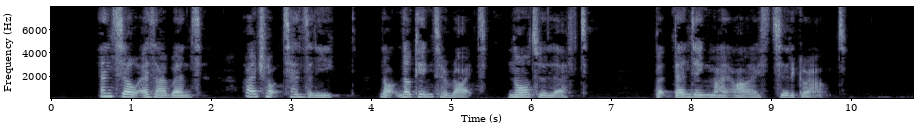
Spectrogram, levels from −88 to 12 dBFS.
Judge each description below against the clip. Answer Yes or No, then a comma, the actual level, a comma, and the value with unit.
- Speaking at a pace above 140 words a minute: No, slow, 135 wpm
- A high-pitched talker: Yes, high, 195 Hz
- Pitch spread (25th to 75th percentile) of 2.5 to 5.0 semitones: Yes, average, 4.4 semitones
